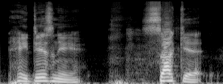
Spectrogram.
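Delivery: loud jokey taunt at Disney; defiant call-out. Real, not acted. Mocking Disney after a bad checkpoint, loud taunt. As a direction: shout it at Disney like a dare. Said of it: "I'm not actually telling you to suck it".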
